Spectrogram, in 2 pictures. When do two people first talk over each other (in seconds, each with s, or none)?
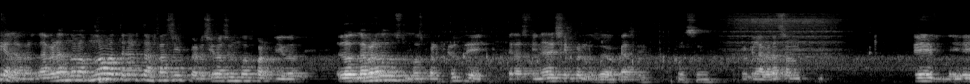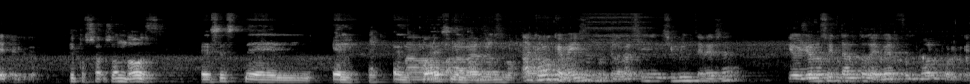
13.8 s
